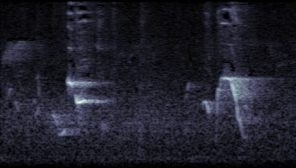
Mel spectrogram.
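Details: Black-headed Oriole duet between two birds: a mellow whistled phrase with flat sustained tones, then after a pause a rising note dropping into a rasping downward slur.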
